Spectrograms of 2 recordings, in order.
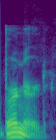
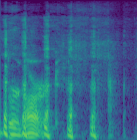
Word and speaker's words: Bernard: And you know that because he pronounces his name Bernard, not Bernard.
